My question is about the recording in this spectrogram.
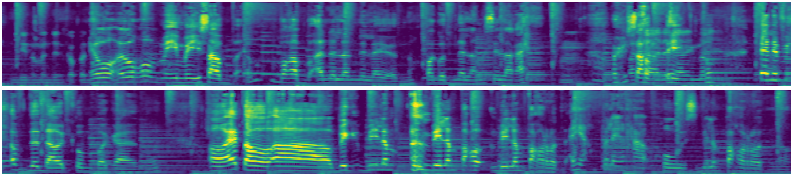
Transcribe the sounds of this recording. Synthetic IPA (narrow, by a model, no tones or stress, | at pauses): d̪inmɐnd̪ɪnʔɛwʔɛwɐŋkomɛjmɐjsab̚ɛwbɐkabʔɐnolɐŋnɪlajonːopɐɡod̪̚nɐlɐŋsɪlakɐja | ʔoɹsɐmt̪ɪŋŋnobɛnɛfɪt̪ɔfd̪ɐd̪awt̪̚kʊmbɐɡano | ʔoʔɛt̪o̞aːbɪɡbiːlɐŋbiːlɐŋpɐkobiːlɐŋpɐkoɾot̪̚ʔɐ̰jakɐpɐlajʊŋhaphowsbiːlɐŋpɐkoɾot̪̚no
